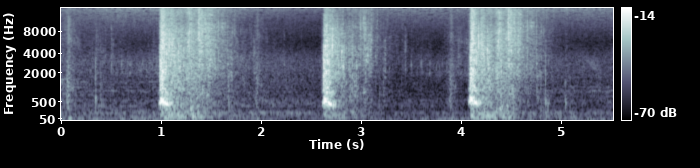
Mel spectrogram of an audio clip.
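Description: A sword swishes through the air in sharp strikes.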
